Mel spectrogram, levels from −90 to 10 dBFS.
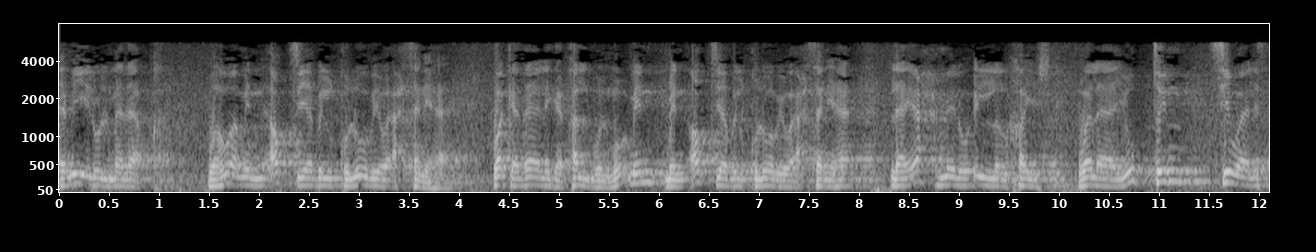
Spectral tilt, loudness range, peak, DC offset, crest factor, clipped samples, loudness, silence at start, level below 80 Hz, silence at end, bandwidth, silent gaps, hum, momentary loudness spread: -11 dB/octave; 1 LU; -6 dBFS; under 0.1%; 14 dB; under 0.1%; -20 LUFS; 0 s; -42 dBFS; 0 s; 5.8 kHz; none; none; 6 LU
